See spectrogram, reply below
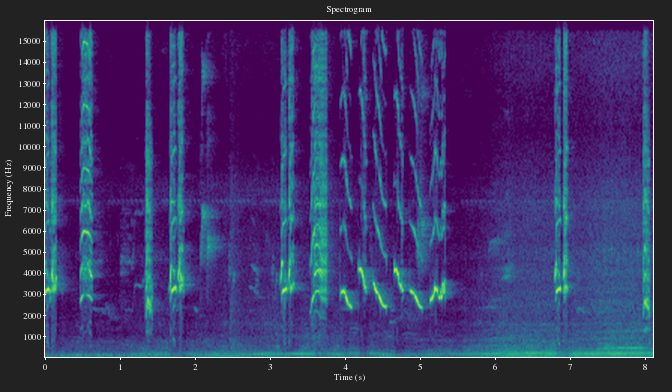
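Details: Oriental magpie-robin (kacer) in lively full song, used to stir lazy magpie-robins into singing: harsh broadband chips, then a run of clear downslurred whistles repeated about twice a second, with low background hum.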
